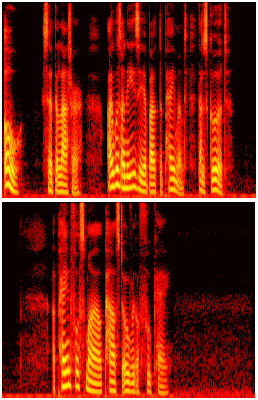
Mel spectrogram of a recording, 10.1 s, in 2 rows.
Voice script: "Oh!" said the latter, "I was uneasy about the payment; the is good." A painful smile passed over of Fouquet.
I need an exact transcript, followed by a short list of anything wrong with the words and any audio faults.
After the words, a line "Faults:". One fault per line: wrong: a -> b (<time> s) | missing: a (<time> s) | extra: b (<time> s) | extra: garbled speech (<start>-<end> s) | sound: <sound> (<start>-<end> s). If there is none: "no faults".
"Oh!" said the latter, "I was uneasy about the payment; the is good." A painful smile passed over of Fouquet.
Faults:
no faults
